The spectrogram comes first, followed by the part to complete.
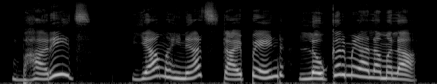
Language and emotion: Marathi, surprised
